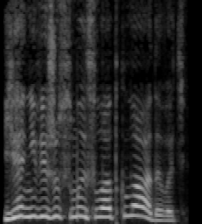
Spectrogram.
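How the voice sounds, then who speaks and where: A woman voicing a middle-aged female doctor calling by phone, brisk and reassuring. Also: sits high, lively intonation, dry recording, clean studio sound, pitched above the performer's own voice.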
